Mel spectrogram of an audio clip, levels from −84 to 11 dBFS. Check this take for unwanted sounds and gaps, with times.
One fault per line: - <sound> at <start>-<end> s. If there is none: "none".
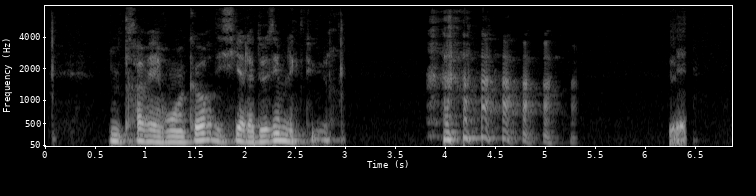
- laugh at 3.8-5.4 s
- laugh at 6.2-6.4 s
